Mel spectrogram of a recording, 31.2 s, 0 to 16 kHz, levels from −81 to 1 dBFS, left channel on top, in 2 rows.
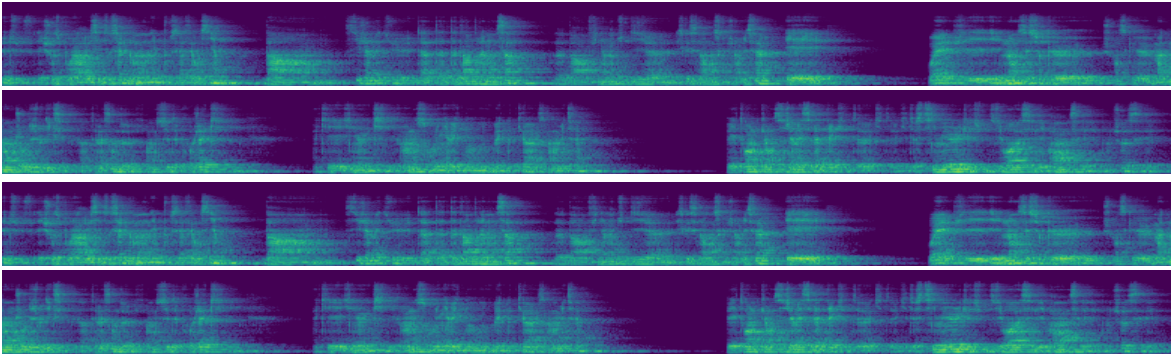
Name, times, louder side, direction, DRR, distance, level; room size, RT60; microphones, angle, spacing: voice 1, 0.0-3.0 3.5-6.9 7.3-11.1 12.3-18.8 19.7-23.4 25.2-31.0, right 1 dB, 5° left, -4 dB, 3.8 m, -23 dB
12.5 x 11.5 x 9.5 m, 1.3 s
head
